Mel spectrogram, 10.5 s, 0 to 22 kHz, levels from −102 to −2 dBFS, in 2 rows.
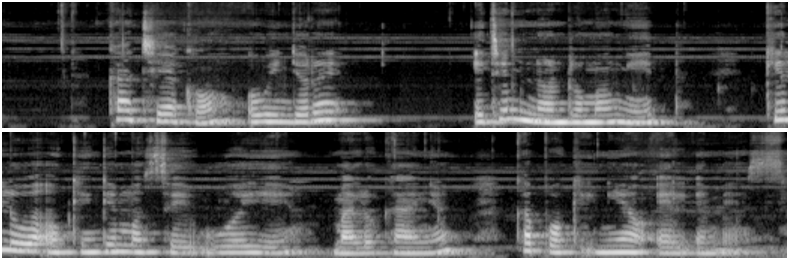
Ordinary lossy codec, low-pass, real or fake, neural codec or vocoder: none; none; real; none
